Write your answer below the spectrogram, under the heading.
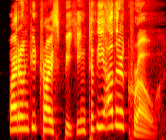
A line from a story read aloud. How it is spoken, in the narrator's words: snapped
